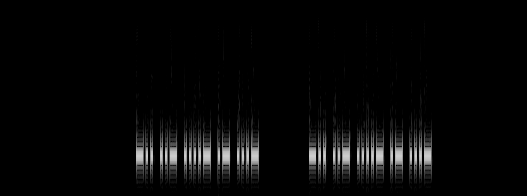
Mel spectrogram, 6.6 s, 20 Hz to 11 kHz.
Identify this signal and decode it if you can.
Morse code, heard as a keyed tone, about 40 wpm, 700 Hz. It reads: DU4AV DU4AV
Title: DXCC-100 Call Signs - 5 Characters - Repeated 2x - 40wpm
